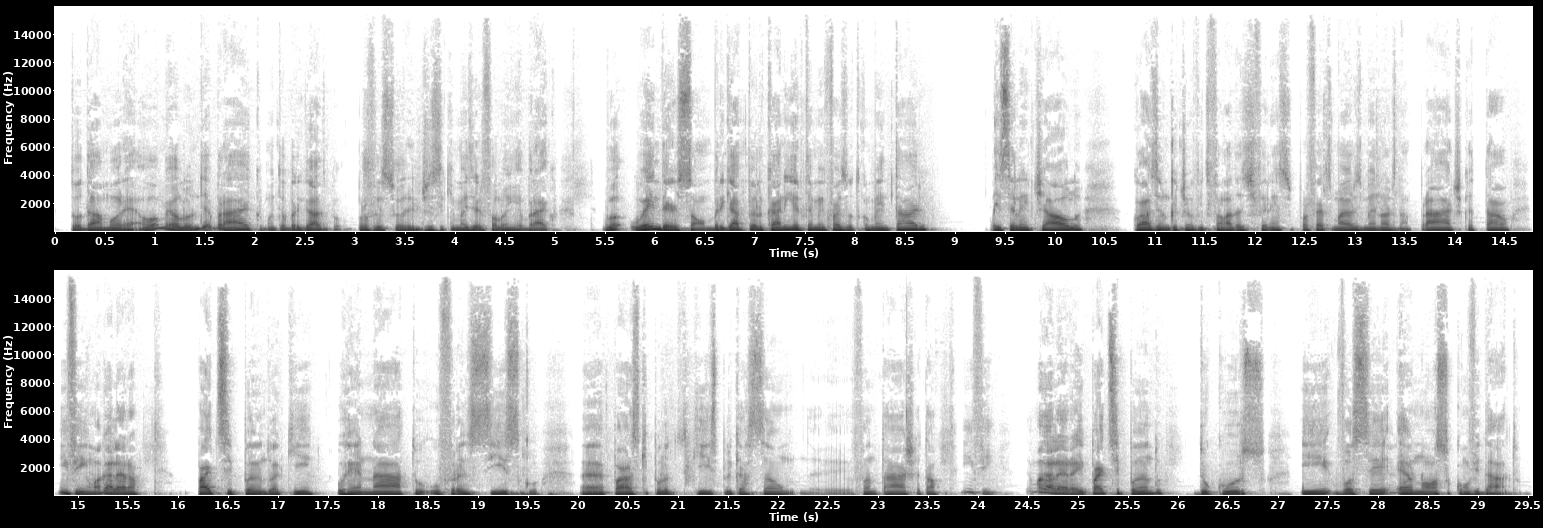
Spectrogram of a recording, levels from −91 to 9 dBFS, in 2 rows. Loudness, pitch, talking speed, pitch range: -20 LUFS, 130 Hz, 155 wpm, 120-145 Hz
